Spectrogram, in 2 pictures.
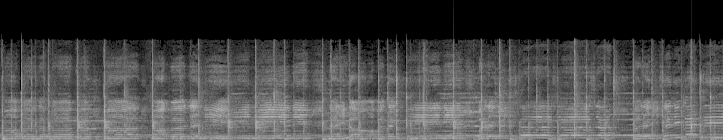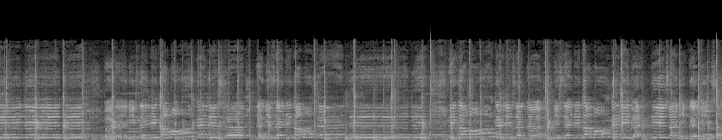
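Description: Carnatic vocal music: a young girl singing ornamented, sliding melodic lines, accompanied by mridangam drumming and violin.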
